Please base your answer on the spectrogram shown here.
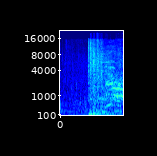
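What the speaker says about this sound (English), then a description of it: "Lan, shoot him" A single gunshot fired at an enemy in a fantasy party role-playing video game, a sudden loud burst that decays into a ringing tail.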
